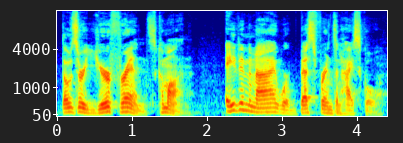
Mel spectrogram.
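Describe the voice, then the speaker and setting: A man's voice: mid-range voice, sing-song, measured pace, bright, forceful tone, slightly rough, exaggerated voice. Brief: a defensive, bickering man, plain mid voice. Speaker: groom-to-be. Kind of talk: film acting.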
